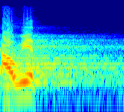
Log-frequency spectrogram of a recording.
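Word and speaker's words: اطرحوه: It dibacanya awit.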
